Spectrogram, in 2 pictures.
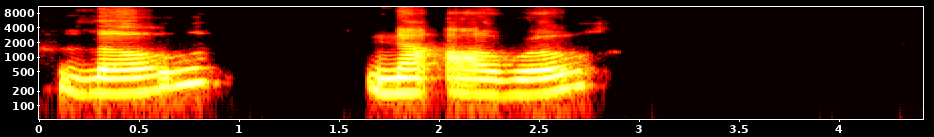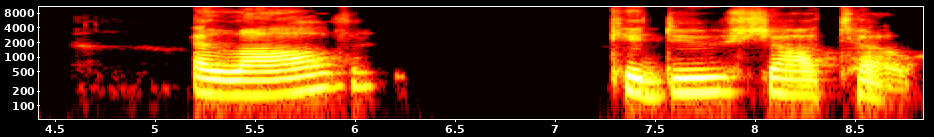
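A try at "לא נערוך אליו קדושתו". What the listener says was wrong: There you go.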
